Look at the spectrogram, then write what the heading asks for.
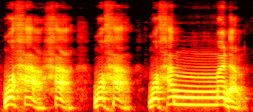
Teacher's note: ha ini makhrajnya di pertengahan halqum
